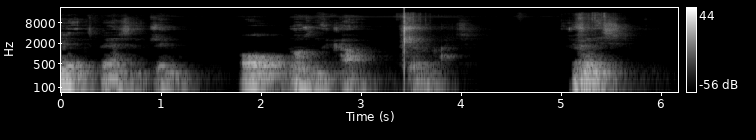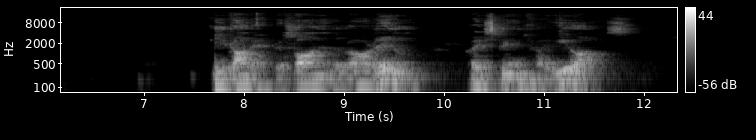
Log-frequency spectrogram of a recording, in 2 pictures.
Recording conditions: large echoing room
